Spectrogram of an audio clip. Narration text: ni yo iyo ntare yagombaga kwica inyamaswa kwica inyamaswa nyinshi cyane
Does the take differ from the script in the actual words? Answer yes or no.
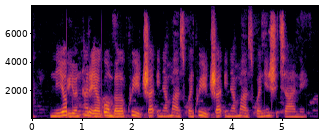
no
